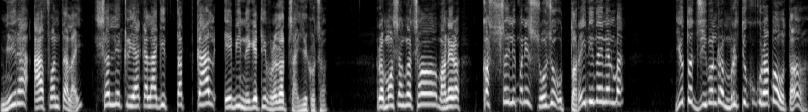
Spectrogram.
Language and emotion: Nepali, angry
